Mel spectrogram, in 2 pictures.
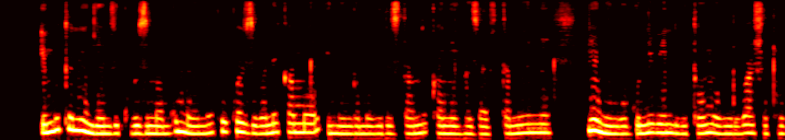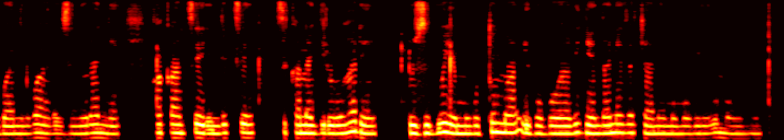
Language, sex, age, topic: Kinyarwanda, female, 25-35, education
